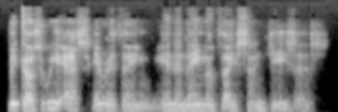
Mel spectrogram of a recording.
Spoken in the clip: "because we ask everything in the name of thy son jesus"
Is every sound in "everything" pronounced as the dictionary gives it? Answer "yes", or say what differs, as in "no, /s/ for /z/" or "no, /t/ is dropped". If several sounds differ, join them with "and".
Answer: yes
